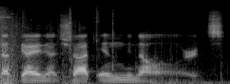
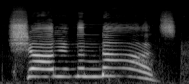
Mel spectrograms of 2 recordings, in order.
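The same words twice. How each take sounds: First: Said in the usual way. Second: High, slow, silly squeak; high slow mock voice. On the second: Shown as a demonstration. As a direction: stretch it out in a squeaky falsetto.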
